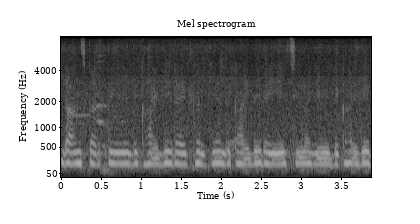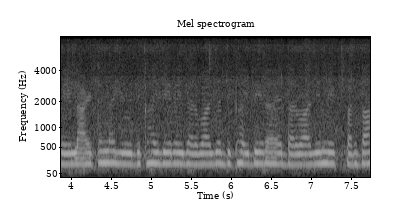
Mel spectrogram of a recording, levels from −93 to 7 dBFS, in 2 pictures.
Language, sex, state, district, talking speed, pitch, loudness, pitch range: Hindi, female, Bihar, Vaishali, 280 wpm, 195 Hz, -34 LUFS, 190-200 Hz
